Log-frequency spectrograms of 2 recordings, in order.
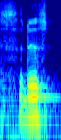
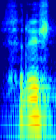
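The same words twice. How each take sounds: First: The s sounds are plain, without a sh. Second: The s sounds are pronounced like sh. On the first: The speaker calls it right. "ਹੁਣ ਸੱਸੇ ਦੋਵੇਂ ਪੈਰ ਵਿੱਚ ਬਿੰਦੀ ਨਹੀਂ ਲਾਉਣੀ" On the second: The speaker calls it wrong. "ਸ੍ਰਿਸ਼ਟ ਨਹੀਂ ਕਹਿ ਜਾਣਾ"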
